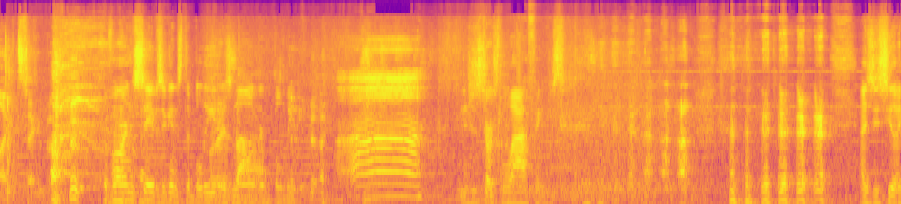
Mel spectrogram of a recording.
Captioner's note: laughs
